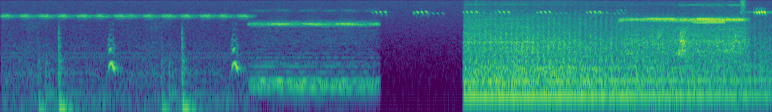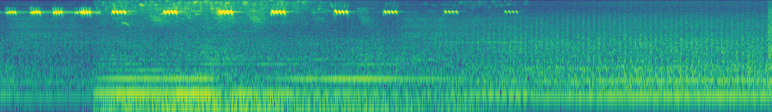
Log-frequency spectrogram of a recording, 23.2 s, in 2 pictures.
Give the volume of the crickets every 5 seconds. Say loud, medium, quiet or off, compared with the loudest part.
quiet, quiet, loud, loud, off.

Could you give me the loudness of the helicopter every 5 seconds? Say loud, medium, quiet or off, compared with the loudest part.
off, loud, medium, medium, loud.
